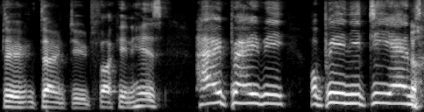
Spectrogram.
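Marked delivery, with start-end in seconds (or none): 2.0-4.2 very high-pitched taunting voice. Mocking a fighter's post-fight interview line: imitating McGregor. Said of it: "in that post-fight interview".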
